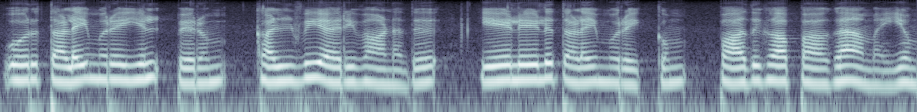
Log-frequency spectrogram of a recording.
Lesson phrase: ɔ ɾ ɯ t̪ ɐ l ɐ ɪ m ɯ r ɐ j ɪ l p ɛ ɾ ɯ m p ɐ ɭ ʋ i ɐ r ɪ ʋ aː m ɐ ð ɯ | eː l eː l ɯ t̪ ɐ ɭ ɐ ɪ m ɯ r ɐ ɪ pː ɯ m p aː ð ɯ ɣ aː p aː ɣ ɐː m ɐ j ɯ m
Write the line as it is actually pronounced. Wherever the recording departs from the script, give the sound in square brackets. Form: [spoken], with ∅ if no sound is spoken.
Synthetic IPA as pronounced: ɔ ɾ ɯ t̪ ɐ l ɐ ɪ m ɯ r ɐ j ɪ l p ɛ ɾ ɯ m [k] ɐ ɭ ʋ i ɐ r ɪ ʋ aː [n] ɐ ð ɯ | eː l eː l ɯ t̪ ɐ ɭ ɐ ɪ m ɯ r ɐ ɪ [kː] ɯ m p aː ð ɯ ɣ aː p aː ɣ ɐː m ɐ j ɯ m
